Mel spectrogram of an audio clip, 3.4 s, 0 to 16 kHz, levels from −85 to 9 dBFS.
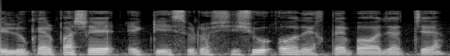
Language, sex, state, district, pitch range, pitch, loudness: Bengali, male, Assam, Hailakandi, 110-120 Hz, 110 Hz, -16 LUFS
